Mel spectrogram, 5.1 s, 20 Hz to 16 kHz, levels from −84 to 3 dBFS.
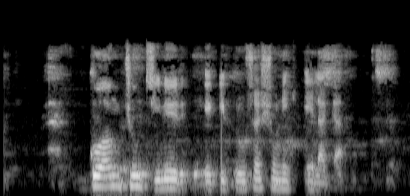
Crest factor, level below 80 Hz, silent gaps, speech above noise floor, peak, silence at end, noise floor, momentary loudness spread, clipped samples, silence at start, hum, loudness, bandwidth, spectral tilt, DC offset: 18 dB; -58 dBFS; none; 38 dB; 0 dBFS; 0.2 s; -55 dBFS; 11 LU; under 0.1%; 0.6 s; none; -17 LUFS; 8 kHz; -3 dB/octave; under 0.1%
